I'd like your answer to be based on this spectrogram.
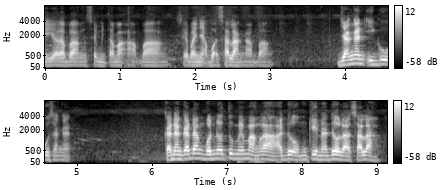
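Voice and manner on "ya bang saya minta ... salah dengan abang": soft apology. Retold or imitated. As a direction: lower and softer, humbly saying sorry. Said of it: "tahu pegang tangan suami dia".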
